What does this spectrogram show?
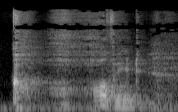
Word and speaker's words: COVID: That's how posh people pronounce it. During COVID, because it rhymes with Ovid, the poet of Metamorphoses.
